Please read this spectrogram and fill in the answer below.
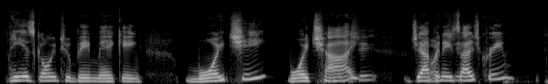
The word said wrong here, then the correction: mochi: Mochi is the Japanese rice cake,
